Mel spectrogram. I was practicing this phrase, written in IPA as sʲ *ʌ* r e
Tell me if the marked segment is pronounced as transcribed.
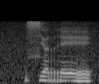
yes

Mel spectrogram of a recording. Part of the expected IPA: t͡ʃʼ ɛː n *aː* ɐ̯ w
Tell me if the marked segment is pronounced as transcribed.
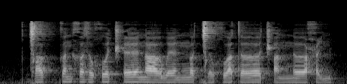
yes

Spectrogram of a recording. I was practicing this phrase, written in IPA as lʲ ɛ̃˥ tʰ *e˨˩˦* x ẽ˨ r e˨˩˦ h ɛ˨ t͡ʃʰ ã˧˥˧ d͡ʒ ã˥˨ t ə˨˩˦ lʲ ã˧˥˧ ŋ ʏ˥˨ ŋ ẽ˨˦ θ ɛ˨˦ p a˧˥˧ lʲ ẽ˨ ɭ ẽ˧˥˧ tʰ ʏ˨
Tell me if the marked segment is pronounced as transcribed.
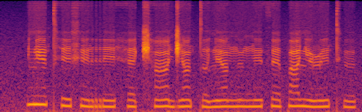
no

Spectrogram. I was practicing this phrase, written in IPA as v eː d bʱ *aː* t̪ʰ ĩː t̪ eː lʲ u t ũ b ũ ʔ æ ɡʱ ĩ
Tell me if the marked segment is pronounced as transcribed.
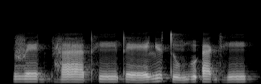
no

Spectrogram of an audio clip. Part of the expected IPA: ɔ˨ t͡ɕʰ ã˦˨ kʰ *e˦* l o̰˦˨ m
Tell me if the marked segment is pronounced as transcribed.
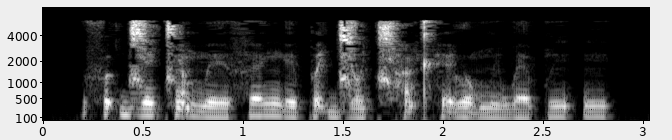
no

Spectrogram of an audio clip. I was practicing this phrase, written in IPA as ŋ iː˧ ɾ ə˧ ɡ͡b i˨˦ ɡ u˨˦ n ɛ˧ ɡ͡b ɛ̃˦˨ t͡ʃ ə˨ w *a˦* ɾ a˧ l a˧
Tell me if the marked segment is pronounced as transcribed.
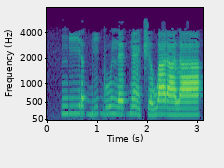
yes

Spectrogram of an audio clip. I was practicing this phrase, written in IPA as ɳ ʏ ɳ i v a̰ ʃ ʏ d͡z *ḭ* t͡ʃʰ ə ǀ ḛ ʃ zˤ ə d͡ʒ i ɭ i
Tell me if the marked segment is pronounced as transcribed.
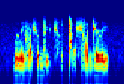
yes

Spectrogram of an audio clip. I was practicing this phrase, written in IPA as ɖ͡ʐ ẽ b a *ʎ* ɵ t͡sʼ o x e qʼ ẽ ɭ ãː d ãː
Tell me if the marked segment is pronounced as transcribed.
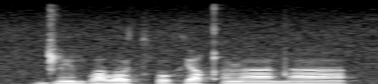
no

